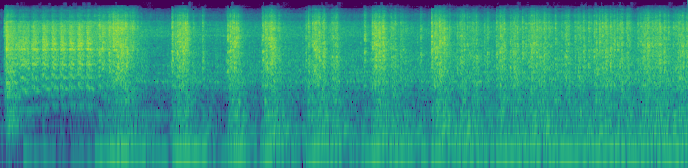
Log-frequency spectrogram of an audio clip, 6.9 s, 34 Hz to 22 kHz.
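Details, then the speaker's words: 1985 Chevy K30 rollback tow truck, diesel: idles with uneven lumpy beat and irregular heavier thumps; diesel misfire, possibly sticking or leaking injectors, not confirmed. "that might have some sticking or leaking injectors it seems"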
